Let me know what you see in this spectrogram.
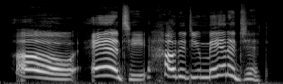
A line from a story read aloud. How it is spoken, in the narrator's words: cried Madge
